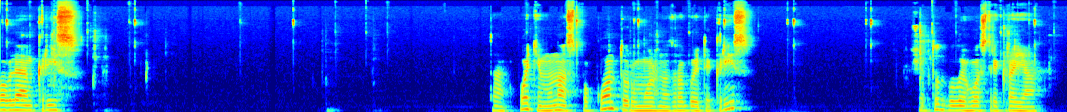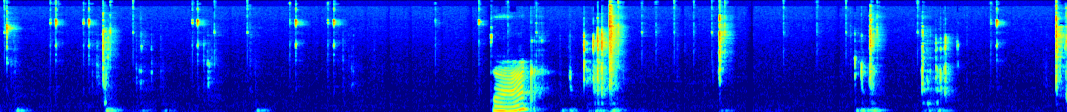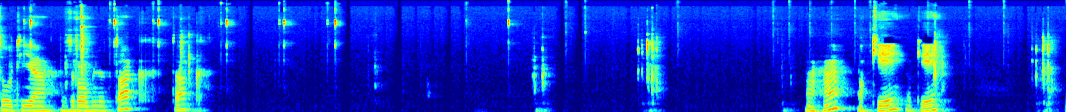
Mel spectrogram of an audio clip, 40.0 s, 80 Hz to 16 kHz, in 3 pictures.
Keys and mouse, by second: 1.7 ctrl+click, 1.8-3.1 ctrl+middle drag, 3.1-7.3 drag, 7.3 middle click, 8.0 ctrl+click, 8.1-9.9 ctrl+middle drag, 9.9 ctrl+click, 10.0 ctrl+middle click, 10.8 ctrl+click, 11.0-12.9 ctrl+middle drag, 12.9 ctrl+click, 13.0-17.5 ctrl+middle drag, 17.5 ctrl+click, 17.6-18.9 ctrl+middle drag, 18.9-21.5 drag, 20.4 Tab, 20.9 alt+z, 21.5-24.0 shift+middle drag, 24.0-25.8 drag, 24.1 Tab, 25.2 alt+z, 25.8-29.6 middle drag, 29.5 ctrl+click, 30.4-32.6 ctrl+middle drag, 32.6-40.0 drag, 33.5 Tab, 34.8 alt+z, 38.5 Tab, 39.8 alt+z.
